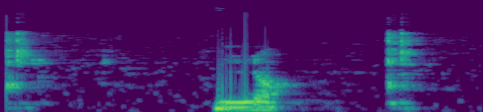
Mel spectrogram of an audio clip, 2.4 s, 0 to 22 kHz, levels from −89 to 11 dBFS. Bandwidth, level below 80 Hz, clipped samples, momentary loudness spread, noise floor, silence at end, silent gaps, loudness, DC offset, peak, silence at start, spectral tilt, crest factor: 7.2 kHz; -50 dBFS; under 0.1%; 12 LU; -62 dBFS; 0.35 s; none; -16 LUFS; under 0.1%; 0 dBFS; 0 s; -5.5 dB/octave; 18 dB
